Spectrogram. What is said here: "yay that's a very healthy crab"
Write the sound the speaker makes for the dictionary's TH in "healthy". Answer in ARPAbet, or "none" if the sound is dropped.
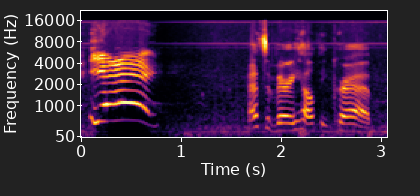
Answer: TH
